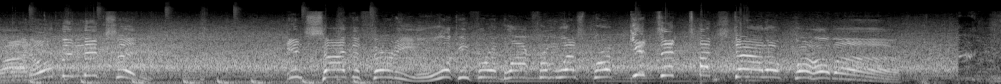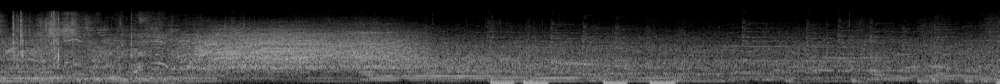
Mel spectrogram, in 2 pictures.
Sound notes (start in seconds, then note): 11.8 cheering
